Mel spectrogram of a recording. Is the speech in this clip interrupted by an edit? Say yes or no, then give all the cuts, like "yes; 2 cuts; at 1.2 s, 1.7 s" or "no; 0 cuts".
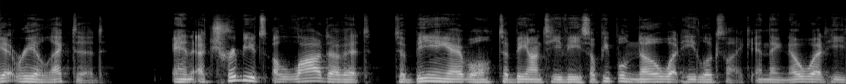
yes; 1 cut; at 1.5 s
